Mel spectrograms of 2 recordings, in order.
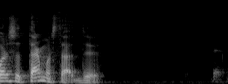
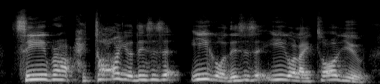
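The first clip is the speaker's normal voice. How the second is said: super happy; 7 semitones higher than usual. Acted. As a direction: crow with delight that he was right. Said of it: "this guy gets super happy".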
